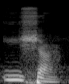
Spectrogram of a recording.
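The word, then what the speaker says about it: אשה: Actually, sa salitang Hebreo, yung word na babae dyan, ang tawag, ang bigkas doon ay Isha.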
